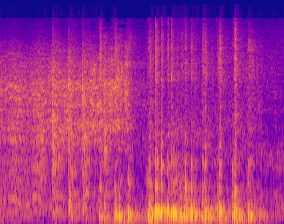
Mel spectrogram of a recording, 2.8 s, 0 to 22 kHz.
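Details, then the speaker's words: 1923 T-Bucket kit car, carbureted engine with no choke, cold shop at about 70°F: choppy cranking bursts that catch briefly and stumble without settling into idle; hard cold start. "Yeah, with no choke, and it's kind of cold in here. I keep it at 70. Cars with carburetors don't like starting."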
